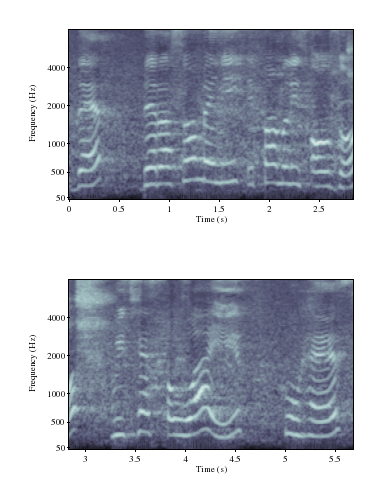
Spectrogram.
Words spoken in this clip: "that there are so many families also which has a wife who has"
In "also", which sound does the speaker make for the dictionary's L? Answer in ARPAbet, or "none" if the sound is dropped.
L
